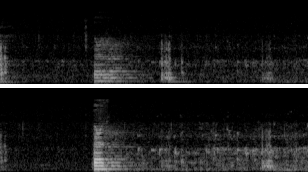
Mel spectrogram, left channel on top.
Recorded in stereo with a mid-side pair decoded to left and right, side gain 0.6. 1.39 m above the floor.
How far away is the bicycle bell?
About 3.5 m.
